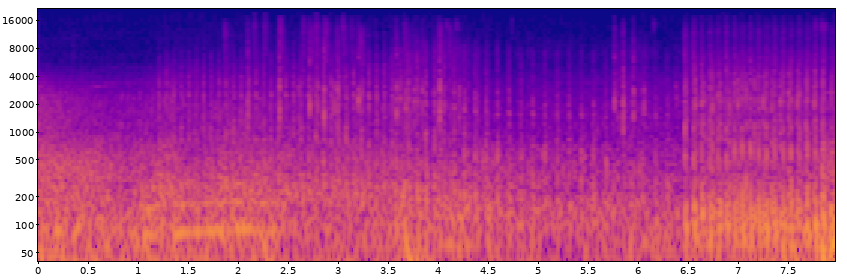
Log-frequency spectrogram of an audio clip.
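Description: Helicopter machine gun strafing a target in the War Thunder combat game: a sustained, dense, loud barrage of rapid gunfire that keeps going throughout, swelling with heavier bursts near the end.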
